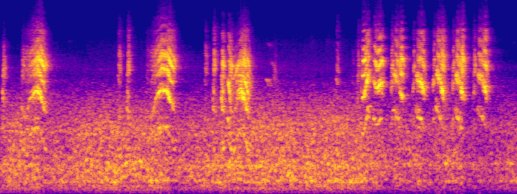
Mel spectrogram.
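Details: Indian ringneck parrot calling with harsh, rising-falling screeches, a few spaced apart, then a rapid chattering series of seven or eight squawks, set against steady background hiss.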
